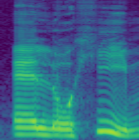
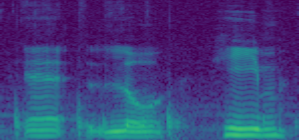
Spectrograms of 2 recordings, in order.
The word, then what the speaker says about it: Elohim: It would be, Elohim, like this. Elohim. Written something like that, pronounced like that.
